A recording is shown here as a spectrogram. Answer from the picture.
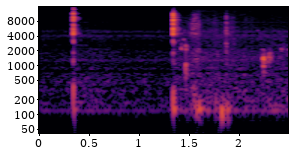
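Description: Two short, sharp clicks about a second apart in otherwise near silence: a computer mouse button being clicked.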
